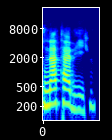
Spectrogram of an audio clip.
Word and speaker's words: Nathalie: It's Natalie with an H because Natalie, it's not English people tend to pronounce it with Natalie. So Yeah, it's Nathalie yeah.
